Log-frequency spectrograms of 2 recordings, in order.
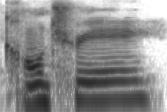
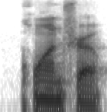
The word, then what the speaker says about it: Cointreau: and then how you say it, Contrier, Cointreau, Cointreau.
